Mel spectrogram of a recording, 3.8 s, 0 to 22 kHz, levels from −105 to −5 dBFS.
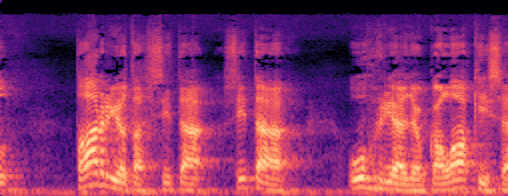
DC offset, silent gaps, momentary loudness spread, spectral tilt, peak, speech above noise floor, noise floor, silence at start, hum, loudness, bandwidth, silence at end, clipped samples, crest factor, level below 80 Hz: under 0.1%; none; 13 LU; -4 dB/octave; 0 dBFS; 23 dB; -40 dBFS; 0 s; none; -17 LUFS; 16 kHz; 0 s; under 0.1%; 18 dB; -44 dBFS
